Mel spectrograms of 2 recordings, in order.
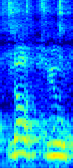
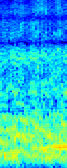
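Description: First: Said in the usual way. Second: Not you. pitched high and sharp; higher and exasperated. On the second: Acted.

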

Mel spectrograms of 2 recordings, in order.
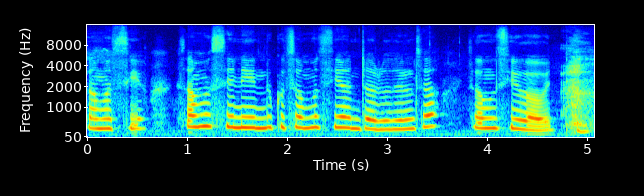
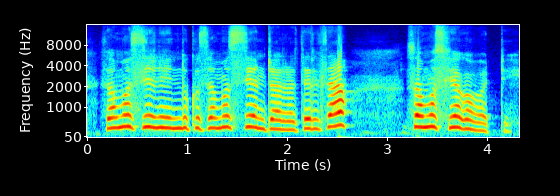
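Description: First: Mock tearful delivery with a sob at the end; pretend crying. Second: Loud, forceful angry dialogue; pretend anger. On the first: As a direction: act as if crying. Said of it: "ఏడుస్తున్నట్టు చెప్పు". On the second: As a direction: act it out angrily, hitting each word hard. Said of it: "కోపంగా చెప్పాలి ఇప్పుడు".

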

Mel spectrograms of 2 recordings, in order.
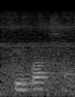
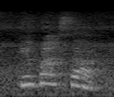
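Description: First: Said in the usual way. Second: Mock alarm. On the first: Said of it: "En plan". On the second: Girl retelling mother's scare over the bleeding, mock alarm. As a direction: retell it with a high, startled lift. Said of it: "mi madre se asustó y dije".

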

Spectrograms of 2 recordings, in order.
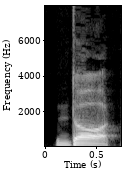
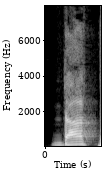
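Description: First: "ডট" with a rounded o vowel; British pronunciation. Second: "ডাট" with an open ah vowel; American pronunciation. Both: Shown as a demonstration. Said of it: "American আর British".

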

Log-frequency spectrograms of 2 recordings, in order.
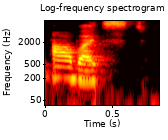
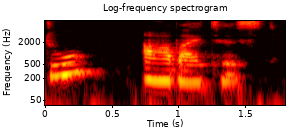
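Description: First: Arbeitst squeezed together with no e before st, said as the hard-to-pronounce version; awkward wrong form. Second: Du arbeitest said very slowly with a clear e before st; correct easy form. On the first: Teacher showing students the hard form, jammed consonants. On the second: Teacher modelling the correct form for students, very slow. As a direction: spell out arbeitest syllable by syllable, slowly. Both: Shown as a demonstration.

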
